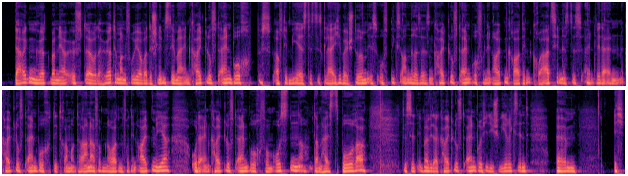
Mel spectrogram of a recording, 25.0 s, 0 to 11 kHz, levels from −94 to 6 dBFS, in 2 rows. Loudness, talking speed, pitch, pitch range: -24 LUFS, 170 wpm, 130 Hz, 120-135 Hz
